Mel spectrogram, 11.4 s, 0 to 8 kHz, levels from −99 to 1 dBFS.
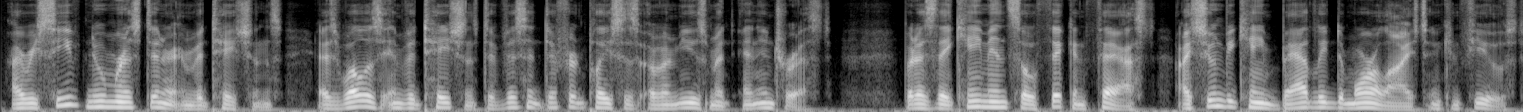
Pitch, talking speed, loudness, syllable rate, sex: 110 Hz, 175 wpm, -20 LUFS, 6.0 syllables/s, male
